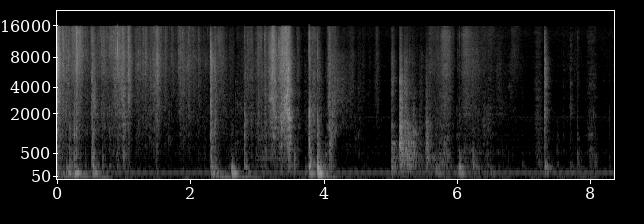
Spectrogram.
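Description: Handling noise from a trading card hobby box being opened: scattered rustles and light knocks of cardboard on the table, with quiet stretches between.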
